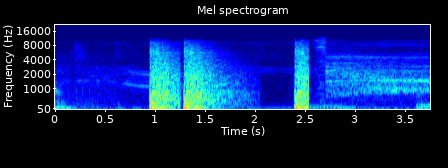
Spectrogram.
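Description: Pistol shots crack loudly.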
